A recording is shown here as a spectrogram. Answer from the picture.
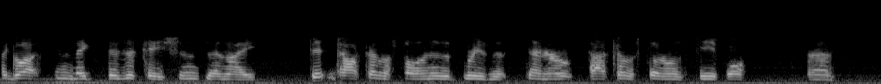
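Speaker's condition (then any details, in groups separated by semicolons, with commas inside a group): Cerebellar ataxia; dad's-side family history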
